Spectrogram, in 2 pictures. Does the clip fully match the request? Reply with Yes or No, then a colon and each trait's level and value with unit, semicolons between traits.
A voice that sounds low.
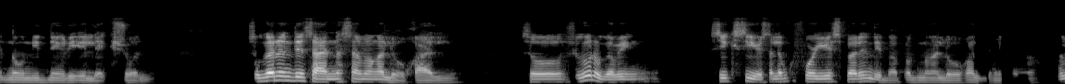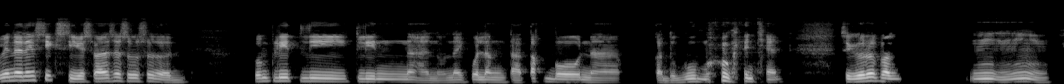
Yes: low, 125 Hz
